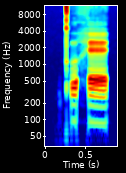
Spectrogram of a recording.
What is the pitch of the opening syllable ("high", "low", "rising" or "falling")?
low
